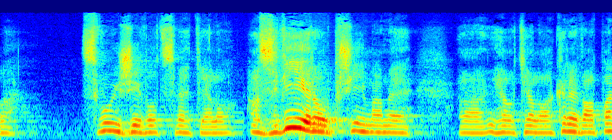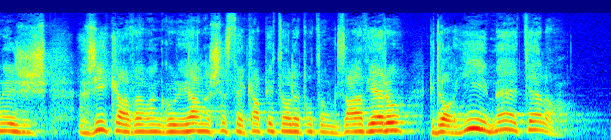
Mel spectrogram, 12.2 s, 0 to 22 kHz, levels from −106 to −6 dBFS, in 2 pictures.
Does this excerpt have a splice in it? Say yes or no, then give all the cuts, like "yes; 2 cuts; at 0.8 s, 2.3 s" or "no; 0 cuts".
yes; 2 cuts; at 2.4 s, 10.3 s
